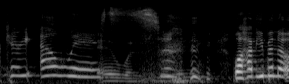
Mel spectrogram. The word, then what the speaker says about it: Elwes: Elwes. Elwes.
